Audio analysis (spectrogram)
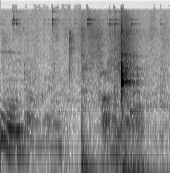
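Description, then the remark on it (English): A person mimics a dog whimpering, a short whiny tone followed by a couple of sharp yelping bursts, all within about two seconds. “I'm a dog.”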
